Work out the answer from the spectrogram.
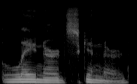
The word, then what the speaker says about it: Lynyrd Skynyrd: In 1973, Lineard Skynerd released their debut album, pronounced Lay Nerd Skin Nerd.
